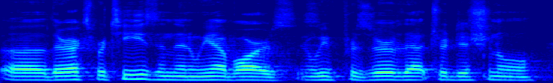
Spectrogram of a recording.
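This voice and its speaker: A man, a barber, calmly explaining barbershop history in a documentary interview in a barbershop. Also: mid-range voice, fairly quick, clean tone.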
